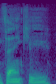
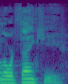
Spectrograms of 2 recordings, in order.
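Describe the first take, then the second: First: Low, much softer aside; silently thought thanks. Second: Said in the usual way. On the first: Shown as a demonstration. Preacher showing thanks only thought, low and hushed. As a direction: say it as if only thinking it. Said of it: "Not just thinking". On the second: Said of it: "but actually saying".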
